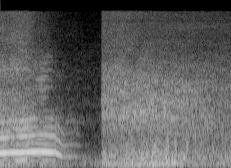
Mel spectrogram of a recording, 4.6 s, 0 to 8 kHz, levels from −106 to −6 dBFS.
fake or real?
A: real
